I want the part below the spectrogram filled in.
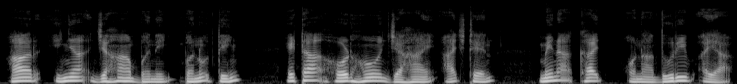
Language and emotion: Santali, neutral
